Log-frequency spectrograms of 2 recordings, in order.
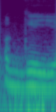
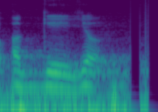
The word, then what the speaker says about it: अज्ञेय: बताया है कि जब मराठी में पढ़ते हैं तो अज्ञेय होगा, लेकिन हिंदी में जब आप इसको पढ़ते हैं तो अज्ञेय। ज्ञ जो है मराठी में जिसको ज्ञ बोलते हैं, उसको हिंदी में ज्ञ उच्चारण होता है।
